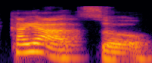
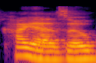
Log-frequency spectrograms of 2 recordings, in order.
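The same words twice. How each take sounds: First: It is said with an Italian accent. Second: It is said with a plain American accent.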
